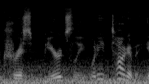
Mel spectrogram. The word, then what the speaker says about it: Beardsley: Also, I usually have to pronounce it out for other people, said Chris Beardsley. What are you talking about? It's literally spelled Beards, L-E-Y.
